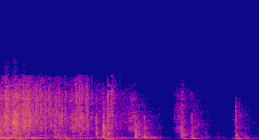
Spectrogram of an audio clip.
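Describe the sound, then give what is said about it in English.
Men ram their shoulders against a spring-locked door on a count: a burst of scuffling noise, then four heavy, dull thuds at uneven intervals, each a low booming knock that rattles briefly. “Come on, Doc, let's put our shoulders to it.”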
